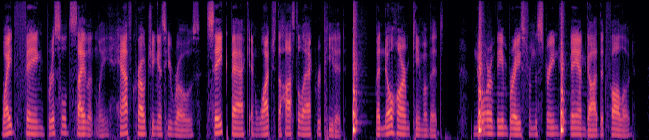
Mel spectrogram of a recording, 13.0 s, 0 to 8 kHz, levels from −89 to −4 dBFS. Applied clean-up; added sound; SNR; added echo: neural mask model RNNoise.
